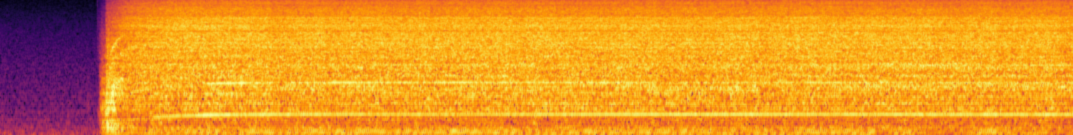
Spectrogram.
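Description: A bench grinder starts up and whines loudly and steadily.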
